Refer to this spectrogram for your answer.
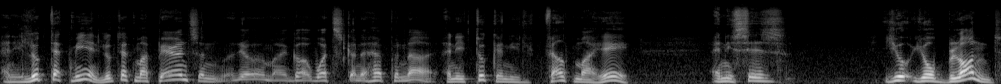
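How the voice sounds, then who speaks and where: A man with a French accent talks in a dark, mellow tone at a fairly high pitch, his voice making very wide pitch swings. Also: moderate pace. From Egypt (Cairo), then Zimbabwe from age 11. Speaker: interviewee recounting life story. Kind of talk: oral history interview. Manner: halting, many repetitions.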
